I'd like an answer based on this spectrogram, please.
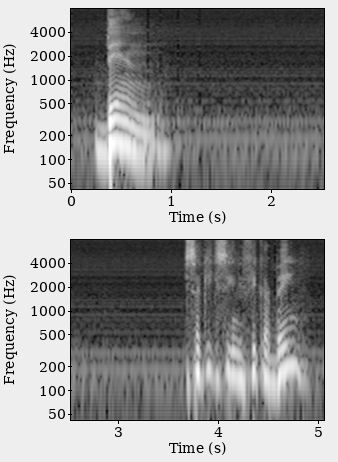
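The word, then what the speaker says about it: בן: E a segunda letra para filho é nun. E aí não tem vogal, né? Então se pronuncia ben.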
